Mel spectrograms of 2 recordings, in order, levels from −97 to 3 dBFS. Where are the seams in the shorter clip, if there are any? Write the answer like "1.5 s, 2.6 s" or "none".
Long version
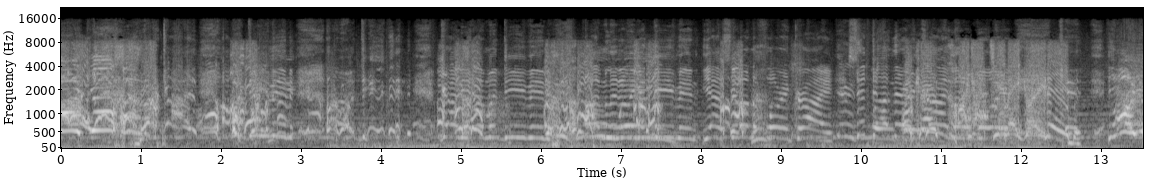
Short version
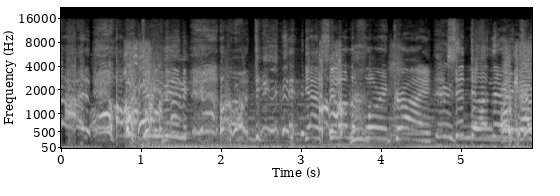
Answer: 3.1 s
